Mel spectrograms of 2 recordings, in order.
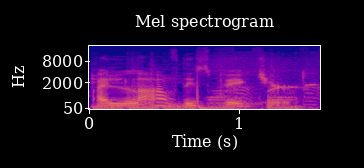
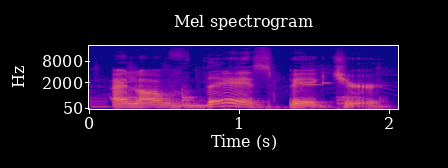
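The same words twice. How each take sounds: First: The word love carries the main stress. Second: The word this carries the main stress. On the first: A plain statement of liking the picture. "o verbo esteja mais destacado e o final seja decrescente" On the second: It is this particular picture that is loved. "eu vou enfatizar o this"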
